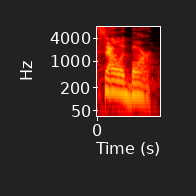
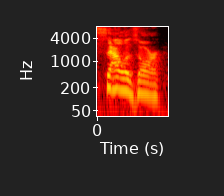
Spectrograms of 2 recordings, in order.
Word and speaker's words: Salazar: extra cheese on that salad bar oh i'm sorry am i saying her name wrong i think it's salazar but i like salad bar better now taxi drivers hotel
